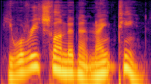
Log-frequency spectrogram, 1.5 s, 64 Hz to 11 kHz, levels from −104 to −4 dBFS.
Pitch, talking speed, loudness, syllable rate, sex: 130 Hz, 240 wpm, -18 LUFS, 6.4 syllables/s, male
